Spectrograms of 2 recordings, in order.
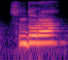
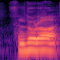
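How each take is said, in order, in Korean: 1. 순돌아 이름을 높고 밝은 목소리로 불러요. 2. 순돌아 이름을 낮은 목소리로 불러요. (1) "조금 여자 같은 목소리로" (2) "이런 낮은 음은 공격적인 소리예요"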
